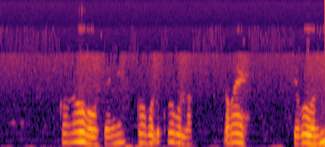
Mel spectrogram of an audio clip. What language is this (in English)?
Kalenjin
